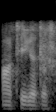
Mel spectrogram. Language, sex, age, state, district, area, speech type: Assamese, male, 18-30, Assam, Tinsukia, urban, conversation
